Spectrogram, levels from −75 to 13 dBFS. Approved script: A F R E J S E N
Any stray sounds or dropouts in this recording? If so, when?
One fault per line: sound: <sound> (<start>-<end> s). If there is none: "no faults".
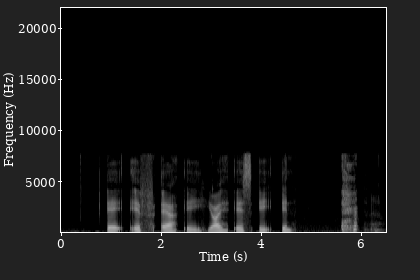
sound: cough (5.6-6.0 s)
